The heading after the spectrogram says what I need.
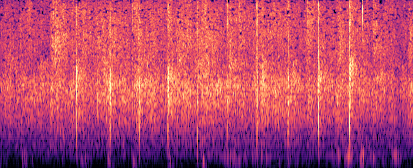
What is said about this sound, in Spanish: Bueno, que suba, por favor, el presidente de la Diputación Provincial, Gerardo Álvarez Courel. A ver ese aplauso.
